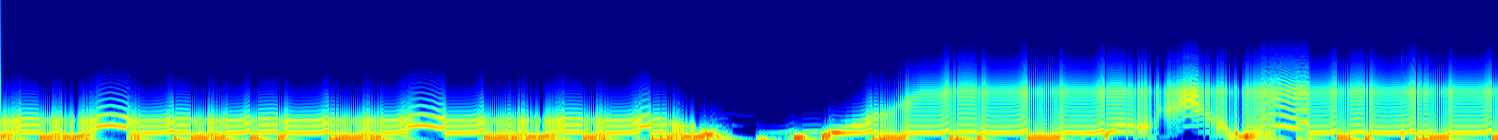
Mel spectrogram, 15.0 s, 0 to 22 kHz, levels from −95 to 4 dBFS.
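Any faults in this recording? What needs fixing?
A single loud pop sits near the end, from 14.01 to 14.05 s. It is a sharp, brief thump laid over the sound, which continues underneath. It peaks a few decibels above the surrounding audio. The likely cause is a sudden voltage step entering the chain, such as a plug being seated, a switch being thrown or a static discharge. The stages after it shape that step into the audible pulse. To prevent it, keep connections and switches untouched during recording and ground the setup properly.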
